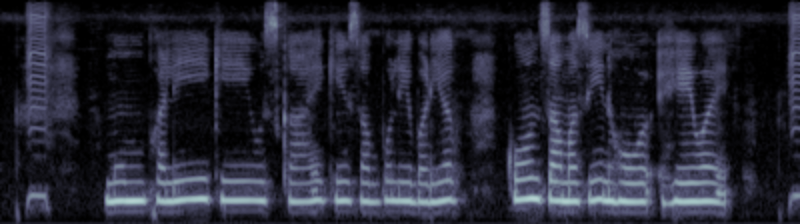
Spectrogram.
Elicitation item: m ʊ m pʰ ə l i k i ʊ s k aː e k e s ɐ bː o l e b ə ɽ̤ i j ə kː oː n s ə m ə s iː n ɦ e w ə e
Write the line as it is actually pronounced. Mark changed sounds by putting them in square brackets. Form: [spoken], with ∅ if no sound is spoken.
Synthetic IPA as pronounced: m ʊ m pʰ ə l i k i ʊ s k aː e k e s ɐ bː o l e b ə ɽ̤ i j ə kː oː n s [a] m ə s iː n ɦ e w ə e

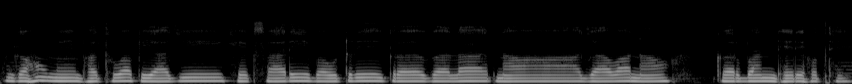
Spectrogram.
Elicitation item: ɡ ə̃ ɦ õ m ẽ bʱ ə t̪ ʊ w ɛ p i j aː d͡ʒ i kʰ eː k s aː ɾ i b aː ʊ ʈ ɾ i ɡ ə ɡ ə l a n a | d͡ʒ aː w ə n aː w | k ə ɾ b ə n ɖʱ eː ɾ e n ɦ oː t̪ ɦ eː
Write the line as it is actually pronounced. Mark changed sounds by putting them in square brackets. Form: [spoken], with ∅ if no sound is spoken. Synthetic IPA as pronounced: ɡ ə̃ ɦ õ m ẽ bʱ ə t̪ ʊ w [a] p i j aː d͡ʒ i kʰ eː k s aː ɾ i b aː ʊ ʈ ɾ i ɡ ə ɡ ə l a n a | d͡ʒ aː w [a] n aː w | k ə ɾ b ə n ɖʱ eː ɾ e [∅] ɦ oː t̪ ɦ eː

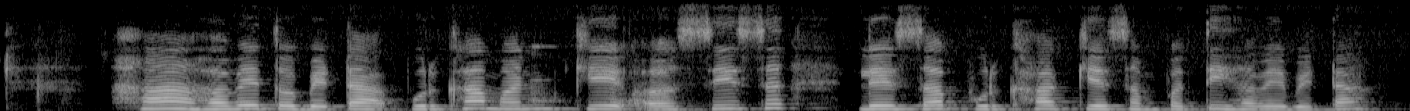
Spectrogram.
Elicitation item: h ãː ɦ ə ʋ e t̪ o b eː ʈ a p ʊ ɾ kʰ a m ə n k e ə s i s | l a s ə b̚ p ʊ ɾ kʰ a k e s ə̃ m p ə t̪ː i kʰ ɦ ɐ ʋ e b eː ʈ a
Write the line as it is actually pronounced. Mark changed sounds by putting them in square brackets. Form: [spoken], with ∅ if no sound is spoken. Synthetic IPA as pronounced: h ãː ɦ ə ʋ e t̪ o b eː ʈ a p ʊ ɾ kʰ a m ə n k e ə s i s | l [e] s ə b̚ p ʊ ɾ kʰ a k e s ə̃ m p ə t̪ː i [∅] ɦ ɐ ʋ e b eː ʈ a

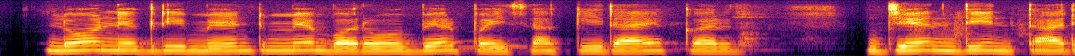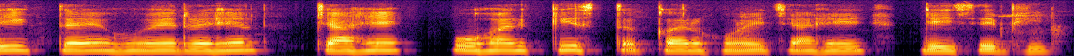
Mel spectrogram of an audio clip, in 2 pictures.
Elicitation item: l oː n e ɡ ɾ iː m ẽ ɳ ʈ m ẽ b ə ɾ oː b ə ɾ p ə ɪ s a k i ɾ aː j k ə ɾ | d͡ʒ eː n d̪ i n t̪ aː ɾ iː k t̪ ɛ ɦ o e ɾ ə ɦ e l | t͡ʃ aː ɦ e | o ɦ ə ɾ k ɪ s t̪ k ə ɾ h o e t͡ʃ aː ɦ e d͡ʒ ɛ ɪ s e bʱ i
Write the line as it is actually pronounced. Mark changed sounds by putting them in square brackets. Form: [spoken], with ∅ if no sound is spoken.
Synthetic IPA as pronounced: l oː n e ɡ ɾ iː m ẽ ɳ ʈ m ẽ b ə ɾ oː b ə ɾ p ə ɪ s a k i ɾ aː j k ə ɾ | d͡ʒ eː n d̪ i n t̪ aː ɾ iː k t̪ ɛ ɦ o e ɾ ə ɦ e l | t͡ʃ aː ɦ e | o ɦ ə ɾ k ɪ s t̪ k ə ɾ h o e t͡ʃ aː ɦ e d͡ʒ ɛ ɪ s e bʱ i

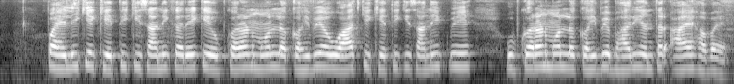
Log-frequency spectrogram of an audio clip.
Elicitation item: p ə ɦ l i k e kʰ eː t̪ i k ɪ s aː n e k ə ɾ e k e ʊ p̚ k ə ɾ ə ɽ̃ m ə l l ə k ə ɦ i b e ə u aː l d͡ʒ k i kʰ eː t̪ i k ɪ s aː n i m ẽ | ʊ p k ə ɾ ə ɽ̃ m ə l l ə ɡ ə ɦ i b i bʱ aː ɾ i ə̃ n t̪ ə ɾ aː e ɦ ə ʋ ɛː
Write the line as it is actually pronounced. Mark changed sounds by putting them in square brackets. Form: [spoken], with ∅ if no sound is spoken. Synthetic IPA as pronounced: p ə ɦ l i k e kʰ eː t̪ i k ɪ s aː n [i] k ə ɾ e k e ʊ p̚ k ə ɾ ə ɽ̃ m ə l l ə k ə ɦ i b e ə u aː [∅] d͡ʒ k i kʰ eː t̪ i k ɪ s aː n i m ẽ | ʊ p k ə ɾ ə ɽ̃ m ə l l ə [k] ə ɦ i b [e] bʱ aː ɾ i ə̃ n t̪ ə ɾ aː e ɦ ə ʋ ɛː

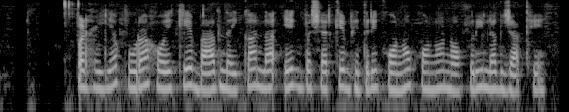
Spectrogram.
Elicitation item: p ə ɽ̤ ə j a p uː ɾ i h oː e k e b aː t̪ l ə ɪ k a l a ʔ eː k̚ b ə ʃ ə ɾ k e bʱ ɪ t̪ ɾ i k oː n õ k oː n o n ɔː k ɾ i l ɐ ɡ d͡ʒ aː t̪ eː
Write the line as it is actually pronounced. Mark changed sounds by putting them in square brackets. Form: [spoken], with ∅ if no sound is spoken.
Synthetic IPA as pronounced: p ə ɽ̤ ə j a p uː ɾ [a] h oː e k e b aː [d̪] l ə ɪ k a l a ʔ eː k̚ b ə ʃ ə ɾ k e bʱ ɪ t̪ ɾ i k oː n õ k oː n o n ɔː k ɾ i l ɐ ɡ d͡ʒ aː t̪ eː

